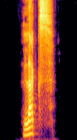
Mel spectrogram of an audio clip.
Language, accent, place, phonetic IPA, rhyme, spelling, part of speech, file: German, Germany, Berlin, [laks], -aks, Lacks, noun, De-Lacks.ogg
- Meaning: genitive singular of Lack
